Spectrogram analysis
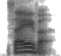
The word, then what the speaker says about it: Saieva: I'm like, you only can have 2 syllables or two vowels before you have to put a syllable in them.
